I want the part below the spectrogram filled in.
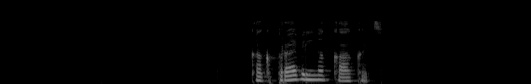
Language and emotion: Russian, neutral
